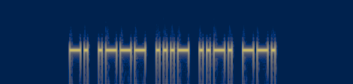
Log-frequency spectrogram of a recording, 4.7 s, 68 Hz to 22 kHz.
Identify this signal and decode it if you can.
Morse code, heard as a keyed tone, about 25 wpm, 700 Hz. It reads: NJVFG
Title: Code Groups - 5 Letters - 25wpm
